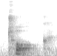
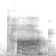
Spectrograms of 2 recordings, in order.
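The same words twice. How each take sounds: First: "talk" with a narrow, rounded British aw, like "tawk". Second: Said in the usual way. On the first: Shown as a demonstration. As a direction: round the lips tight on "talk". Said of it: "become law, talk". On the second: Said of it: "law, talk, and caution become".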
